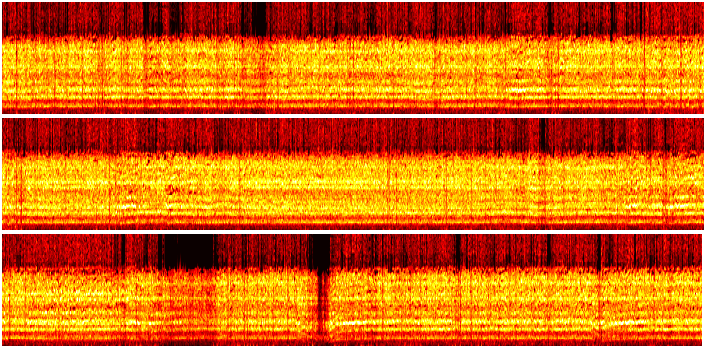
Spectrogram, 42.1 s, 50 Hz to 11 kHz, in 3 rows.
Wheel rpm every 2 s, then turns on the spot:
220, 240, 230, 230, 220, 230, 230, 220, 230, 220, 210, 210, 220, 230, 220, 220, 230, 160, 230, 230, 220.
none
